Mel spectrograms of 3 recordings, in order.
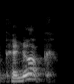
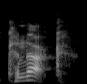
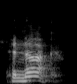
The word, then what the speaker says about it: Canuck: We're talking to a Canuck in Western Canada, a retired businessman there. Welcome to the show. – Well, you can at least say it right. It's a Canuck. – Canuck.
